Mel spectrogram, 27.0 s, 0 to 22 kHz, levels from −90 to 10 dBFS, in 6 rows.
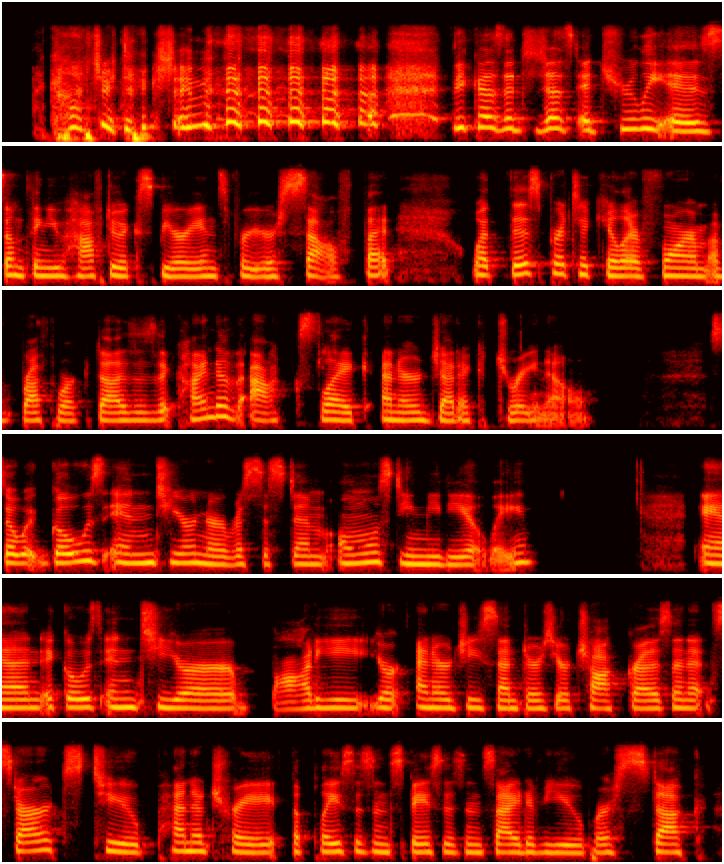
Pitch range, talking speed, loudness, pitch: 195-230 Hz, 145 wpm, -25 LUFS, 205 Hz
